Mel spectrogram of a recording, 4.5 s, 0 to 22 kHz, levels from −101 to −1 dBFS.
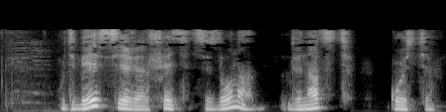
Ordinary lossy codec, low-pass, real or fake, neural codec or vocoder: MP3, 32 kbps; 7.2 kHz; real; none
